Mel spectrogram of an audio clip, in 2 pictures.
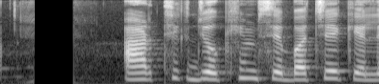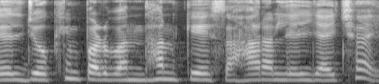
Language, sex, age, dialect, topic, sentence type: Magahi, female, 31-35, Western, banking, statement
